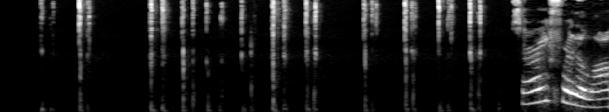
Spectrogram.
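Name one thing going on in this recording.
Keys clack quickly on a keyboard.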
